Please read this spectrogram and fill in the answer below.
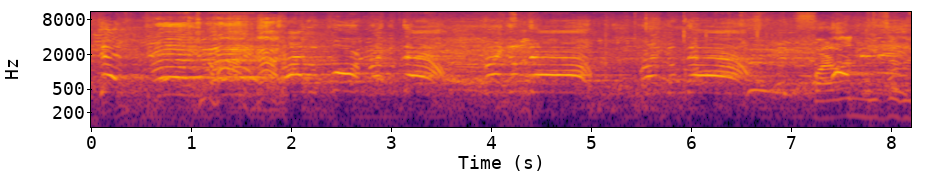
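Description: Spectators shouting at a wrestling bout: loud, high-pitched yells from several voices overlapping, with crowd noise behind.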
